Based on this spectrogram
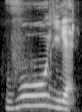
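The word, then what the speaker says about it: wujek: oke yang kedua vuyek vuyek W dibaca V J dibaca y vuyek Oke kemudian yang ketiga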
